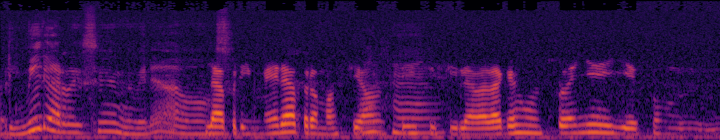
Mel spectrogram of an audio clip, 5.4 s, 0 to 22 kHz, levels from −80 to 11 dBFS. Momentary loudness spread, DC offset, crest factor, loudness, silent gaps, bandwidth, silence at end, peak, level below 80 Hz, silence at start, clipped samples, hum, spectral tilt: 10 LU; under 0.1%; 18 dB; -25 LUFS; none; over 20 kHz; 0 s; -8 dBFS; -56 dBFS; 0 s; under 0.1%; none; -5 dB/octave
